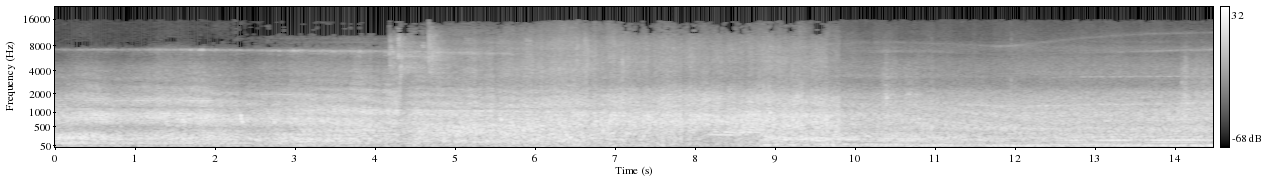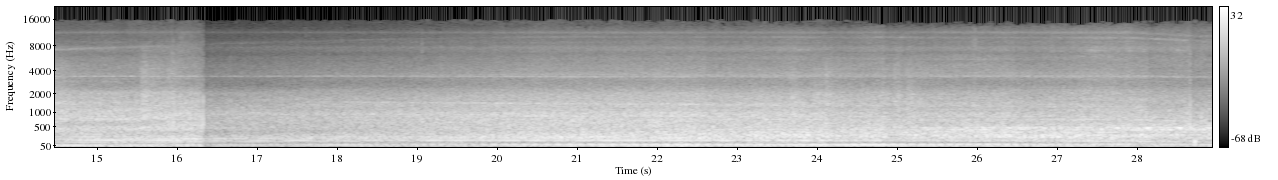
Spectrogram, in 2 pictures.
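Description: Class 444 electric multiple unit running over pointwork, with rushing wheel-and-rail noise. Then a Class 158 diesel multiple unit draws into the platform, with a steady low diesel engine hum and a faint high whistle.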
